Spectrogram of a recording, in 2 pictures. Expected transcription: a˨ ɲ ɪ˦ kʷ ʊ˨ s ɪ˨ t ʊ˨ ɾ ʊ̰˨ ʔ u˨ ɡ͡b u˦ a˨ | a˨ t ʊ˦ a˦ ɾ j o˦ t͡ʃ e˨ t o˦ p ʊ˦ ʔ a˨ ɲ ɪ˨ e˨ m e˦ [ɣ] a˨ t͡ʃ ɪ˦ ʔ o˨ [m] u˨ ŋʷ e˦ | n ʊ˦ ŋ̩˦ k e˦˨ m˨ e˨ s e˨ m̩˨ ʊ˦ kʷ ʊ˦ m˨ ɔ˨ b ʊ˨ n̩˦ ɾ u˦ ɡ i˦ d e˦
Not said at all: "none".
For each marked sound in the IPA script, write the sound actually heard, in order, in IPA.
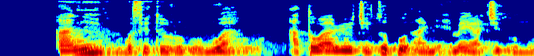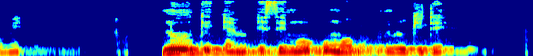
ɣ, m

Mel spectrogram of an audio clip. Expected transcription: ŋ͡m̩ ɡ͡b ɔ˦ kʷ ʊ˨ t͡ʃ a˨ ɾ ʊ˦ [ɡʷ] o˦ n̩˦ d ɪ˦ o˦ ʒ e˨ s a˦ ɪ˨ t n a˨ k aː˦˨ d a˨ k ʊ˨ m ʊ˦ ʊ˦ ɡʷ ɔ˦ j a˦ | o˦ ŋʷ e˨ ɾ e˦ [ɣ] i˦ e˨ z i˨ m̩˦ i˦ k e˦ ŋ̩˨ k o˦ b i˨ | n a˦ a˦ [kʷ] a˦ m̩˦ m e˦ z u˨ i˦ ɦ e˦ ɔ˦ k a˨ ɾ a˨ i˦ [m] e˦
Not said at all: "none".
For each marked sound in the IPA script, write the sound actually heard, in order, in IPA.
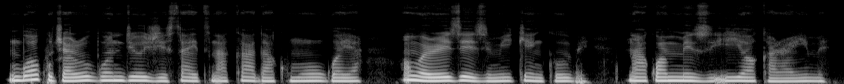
ɡʷ, z, kʷ, m

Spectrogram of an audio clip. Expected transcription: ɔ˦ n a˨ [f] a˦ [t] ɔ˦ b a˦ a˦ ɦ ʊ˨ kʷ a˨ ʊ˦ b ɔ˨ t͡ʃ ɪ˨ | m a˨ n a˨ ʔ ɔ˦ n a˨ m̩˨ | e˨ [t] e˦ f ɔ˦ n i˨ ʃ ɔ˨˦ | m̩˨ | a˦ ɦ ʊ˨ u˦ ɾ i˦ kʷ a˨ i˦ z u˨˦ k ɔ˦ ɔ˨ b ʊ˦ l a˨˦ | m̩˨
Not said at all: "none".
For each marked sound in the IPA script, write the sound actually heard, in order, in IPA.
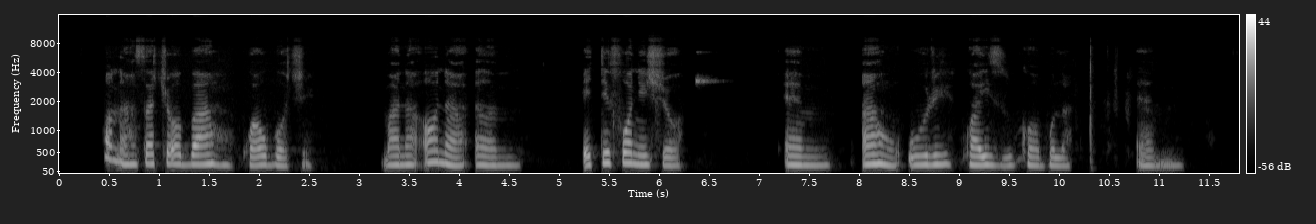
s, t͡ʃ, t

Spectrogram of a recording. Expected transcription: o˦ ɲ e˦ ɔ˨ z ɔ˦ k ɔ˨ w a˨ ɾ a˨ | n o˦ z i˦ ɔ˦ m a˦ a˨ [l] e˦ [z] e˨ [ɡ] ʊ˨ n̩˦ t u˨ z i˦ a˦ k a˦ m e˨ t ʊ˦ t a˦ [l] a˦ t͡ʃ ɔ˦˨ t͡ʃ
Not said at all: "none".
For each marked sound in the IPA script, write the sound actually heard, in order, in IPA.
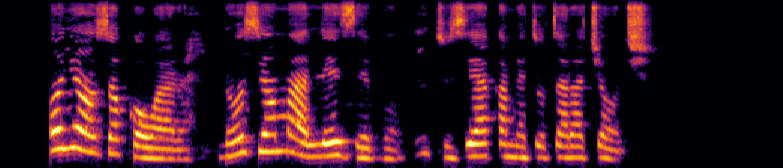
l, z, b, ɾ

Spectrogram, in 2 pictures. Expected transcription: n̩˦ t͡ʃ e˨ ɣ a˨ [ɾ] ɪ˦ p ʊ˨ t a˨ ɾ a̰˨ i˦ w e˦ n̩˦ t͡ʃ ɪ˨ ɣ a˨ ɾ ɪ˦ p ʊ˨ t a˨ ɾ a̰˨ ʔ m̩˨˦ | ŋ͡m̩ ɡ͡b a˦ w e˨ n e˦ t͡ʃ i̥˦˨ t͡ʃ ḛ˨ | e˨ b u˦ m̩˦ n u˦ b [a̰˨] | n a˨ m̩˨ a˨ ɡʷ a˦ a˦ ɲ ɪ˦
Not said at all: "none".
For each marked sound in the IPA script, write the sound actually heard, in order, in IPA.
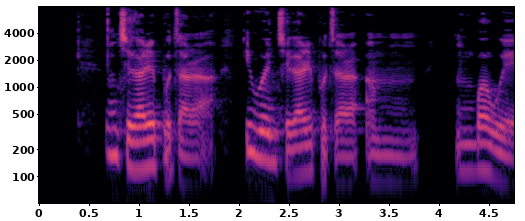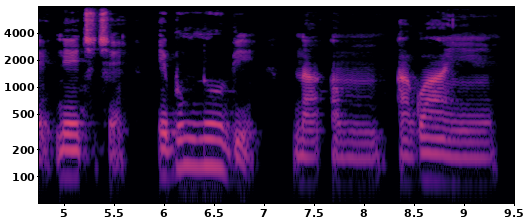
ɾ, ḭ˨

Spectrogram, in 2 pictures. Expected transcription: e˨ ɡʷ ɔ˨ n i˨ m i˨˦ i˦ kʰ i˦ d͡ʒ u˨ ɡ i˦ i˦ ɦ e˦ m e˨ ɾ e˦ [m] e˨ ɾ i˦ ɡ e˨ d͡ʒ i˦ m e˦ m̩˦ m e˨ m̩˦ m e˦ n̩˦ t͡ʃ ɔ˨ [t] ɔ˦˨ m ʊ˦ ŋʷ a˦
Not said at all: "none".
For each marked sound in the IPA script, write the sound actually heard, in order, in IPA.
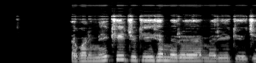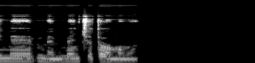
m, t

